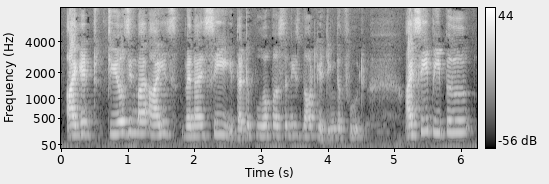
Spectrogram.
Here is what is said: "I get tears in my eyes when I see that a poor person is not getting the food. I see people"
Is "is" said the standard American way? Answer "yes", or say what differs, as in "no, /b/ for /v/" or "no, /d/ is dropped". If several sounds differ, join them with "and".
yes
